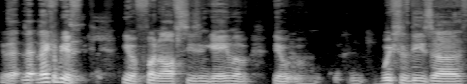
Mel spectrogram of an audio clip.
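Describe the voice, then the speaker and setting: A man co-hosting a casual sports podcast, talking in a halting way peppered with verbal tics. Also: fairly low pitch. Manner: halting, peppered with "you know". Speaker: podcast co-host. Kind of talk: casual sports commentary chat.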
